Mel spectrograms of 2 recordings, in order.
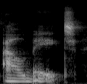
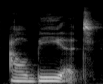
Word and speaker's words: albeit: pronounce this word as albate this word actually has three syllables and is pronounced albeit albeit it's a fun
